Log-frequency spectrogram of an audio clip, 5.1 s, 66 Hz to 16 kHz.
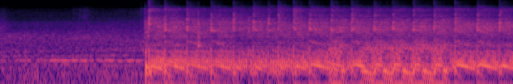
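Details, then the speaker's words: Husqvarna 371 XP chainsaw that backfires, stalls and won't rev: it sits at a lumpy, burbling idle and never climbs in revs. A faulty ignition coil module, even though it still had spark. "now it'll idle it won't rev up at all it just kind of girdles a little bit it doesn't die but it doesn't it doesn't run either"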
